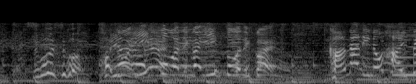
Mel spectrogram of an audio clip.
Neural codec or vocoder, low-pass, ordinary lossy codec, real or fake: none; 7.2 kHz; none; real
